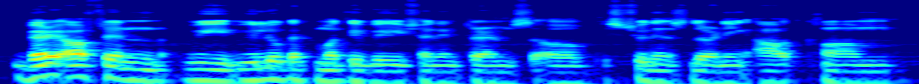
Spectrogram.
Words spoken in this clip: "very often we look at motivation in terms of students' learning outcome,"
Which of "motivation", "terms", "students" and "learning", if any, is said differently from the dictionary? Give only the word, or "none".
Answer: terms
